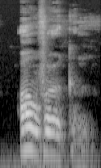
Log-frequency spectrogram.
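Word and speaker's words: overcome: आर जो silent था, यहाँ आर का रॉ साउंड आ जाएगा। ओवरकम, ओवरकम, ओवरकम, ओवरकम, यही है।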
